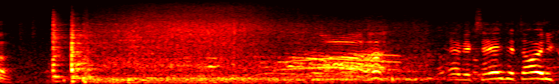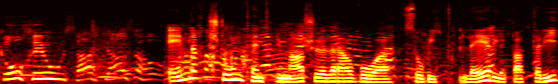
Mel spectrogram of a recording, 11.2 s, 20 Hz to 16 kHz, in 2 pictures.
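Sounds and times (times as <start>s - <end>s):
water thrown on burning deep fryer splashing: 0.7s - 6.3s
speech: 4.6s - 11.1s.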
